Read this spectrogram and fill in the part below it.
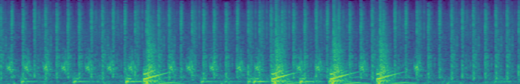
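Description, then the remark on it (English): A bouncing-ground sound effect from the video game Balloon Master: four springy, upward-sliding boings spaced irregularly over a fast, steady ticking pulse and low buzzy game music, fairly loud, with no one talking. “Oh, no, that's the sound for the bouncing ground.”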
